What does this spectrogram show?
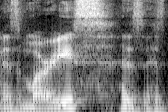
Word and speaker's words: Maurice: I believe his first name is Maurice. His His name is Maurice Mikwhite. I think it's Morris. I think it's like, you know, Maurice is sometimes pronounced Morris.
